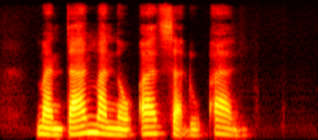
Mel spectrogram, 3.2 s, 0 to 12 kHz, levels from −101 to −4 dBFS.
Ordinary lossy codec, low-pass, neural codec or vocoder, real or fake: Opus, 64 kbps; 10.8 kHz; autoencoder, 48 kHz, 32 numbers a frame, DAC-VAE, trained on Japanese speech; fake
